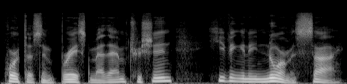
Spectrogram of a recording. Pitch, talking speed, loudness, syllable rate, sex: 115 Hz, 140 wpm, -20 LUFS, 5.2 syllables/s, male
